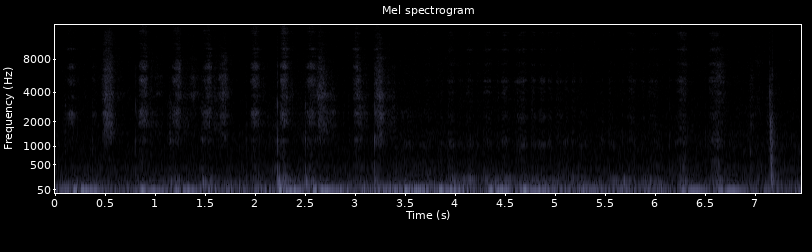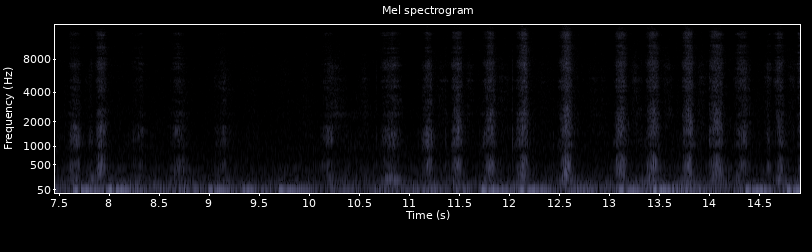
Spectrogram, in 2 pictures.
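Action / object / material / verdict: scrape / graphite pencil on a paper sketchbook page / paper / none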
